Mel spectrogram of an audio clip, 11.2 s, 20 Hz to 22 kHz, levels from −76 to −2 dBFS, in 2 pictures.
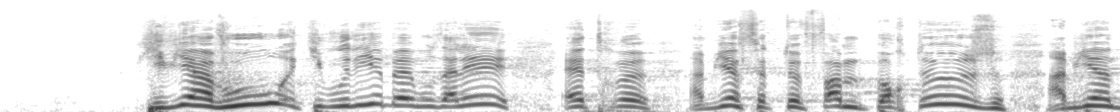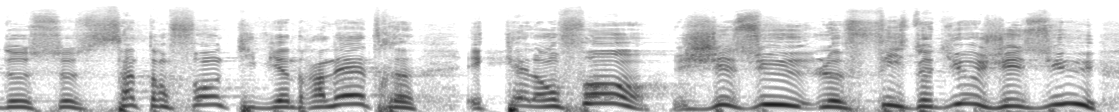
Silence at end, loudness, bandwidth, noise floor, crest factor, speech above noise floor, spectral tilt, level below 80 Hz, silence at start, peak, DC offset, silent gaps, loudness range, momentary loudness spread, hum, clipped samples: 0 s; -26 LUFS; 16 kHz; -70 dBFS; 18 dB; 45 dB; -5 dB/octave; -44 dBFS; 0.7 s; -8 dBFS; under 0.1%; none; 9 LU; 12 LU; none; under 0.1%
